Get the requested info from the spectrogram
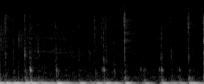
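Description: Typing on a computer keyboard: a quick, irregular run of keystroke clicks with dull thuds as the keys bottom out.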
